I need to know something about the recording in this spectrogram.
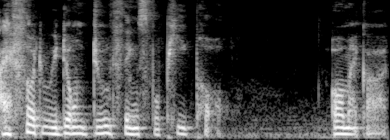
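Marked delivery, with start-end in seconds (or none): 0.0-2.3 imitated muttering under breath. Retelling what a son said going up the steps: imitating son muttering under his breath. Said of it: "I heard him under his breath say".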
